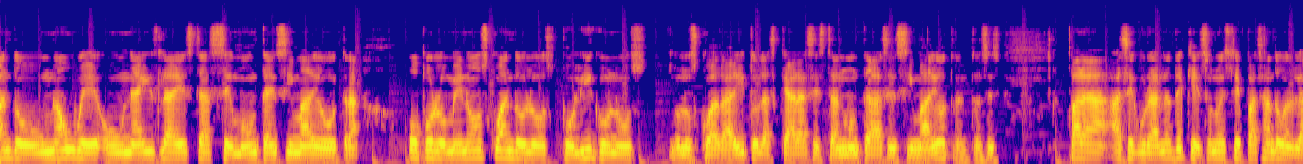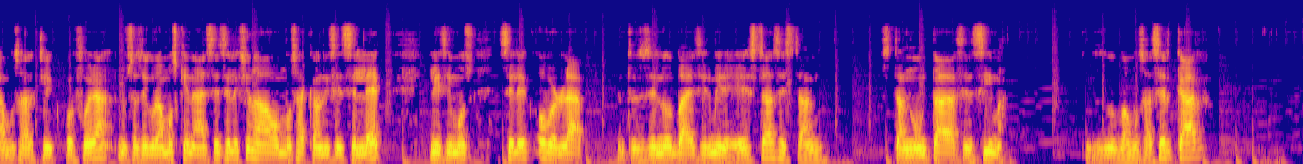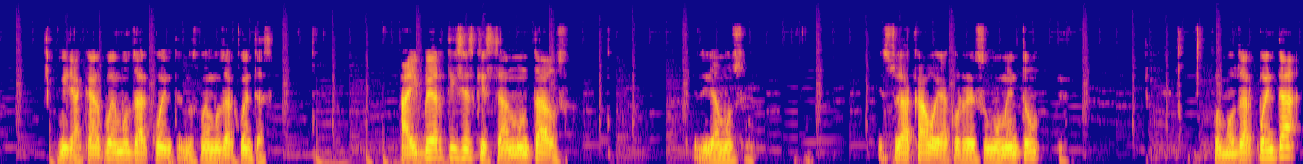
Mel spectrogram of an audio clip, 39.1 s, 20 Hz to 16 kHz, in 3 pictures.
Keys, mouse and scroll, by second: 0.5 middle click, 10.6 click, 11.5 ctrl+middle click, 12.6 click, 13.5 shift+middle click, 14.7 ctrl+shift+middle click, 16.5-18.9 drag, 22.2 shift+middle click, 23.1 ctrl+middle click, 24.0 ctrl+middle click, 25.0 shift+middle click, 25.9 ctrl+middle click, 26.8 shift+middle click, 27.6-30.0 ctrl+middle drag, 30.9 ctrl+middle click, 32.1 click, 33.3 shift+middle click, 34.2 ctrl+middle click, 36.2 click.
